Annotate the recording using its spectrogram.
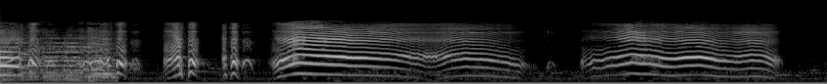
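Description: An infant crying: a few short whimpers, then two long wailing cries that rise and fall in pitch. The tail of the background music fades out in the first second.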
